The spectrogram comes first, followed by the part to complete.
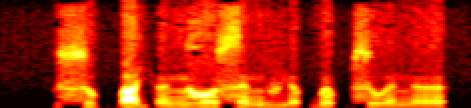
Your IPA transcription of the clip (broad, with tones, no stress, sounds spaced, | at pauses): s u˦˥ k̚ ɓ a̰˧˨ j ʔ ə˨˦ n ɣ o˧ s ə˧˩ n v ḭ˧˨ ə̯ ɓ ə˦˥ p̚ s u˨˩ ə̯ n əː˨˦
